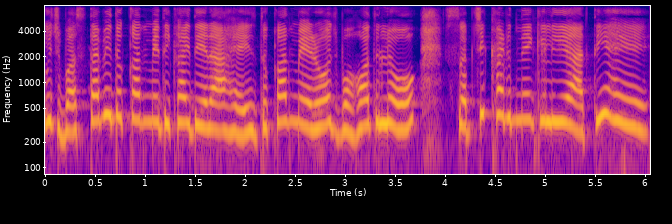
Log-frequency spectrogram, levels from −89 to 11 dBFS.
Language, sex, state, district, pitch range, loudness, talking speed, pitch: Hindi, female, Uttar Pradesh, Jyotiba Phule Nagar, 290-355 Hz, -11 LUFS, 210 wpm, 335 Hz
